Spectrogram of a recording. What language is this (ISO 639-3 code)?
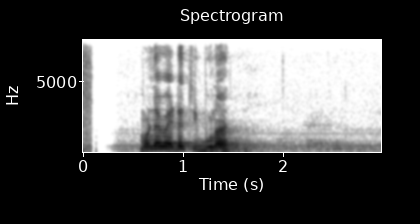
sin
